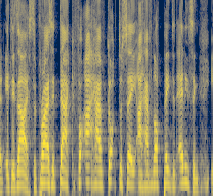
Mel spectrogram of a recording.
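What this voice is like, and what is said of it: Ridiculous put-on accent. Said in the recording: “this ridiculous accent”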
